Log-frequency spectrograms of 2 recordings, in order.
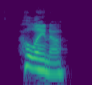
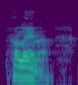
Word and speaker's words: Helena: And I know their names, except for, I think, is it Eastern European Helene? – Helena. – Helena.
